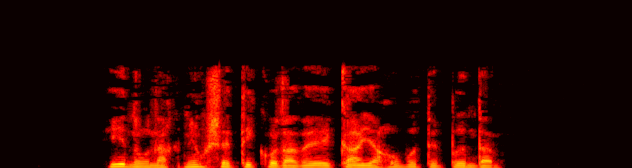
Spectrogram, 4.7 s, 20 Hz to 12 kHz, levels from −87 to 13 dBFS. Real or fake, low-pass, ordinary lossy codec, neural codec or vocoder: real; 7.2 kHz; AAC, 32 kbps; none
